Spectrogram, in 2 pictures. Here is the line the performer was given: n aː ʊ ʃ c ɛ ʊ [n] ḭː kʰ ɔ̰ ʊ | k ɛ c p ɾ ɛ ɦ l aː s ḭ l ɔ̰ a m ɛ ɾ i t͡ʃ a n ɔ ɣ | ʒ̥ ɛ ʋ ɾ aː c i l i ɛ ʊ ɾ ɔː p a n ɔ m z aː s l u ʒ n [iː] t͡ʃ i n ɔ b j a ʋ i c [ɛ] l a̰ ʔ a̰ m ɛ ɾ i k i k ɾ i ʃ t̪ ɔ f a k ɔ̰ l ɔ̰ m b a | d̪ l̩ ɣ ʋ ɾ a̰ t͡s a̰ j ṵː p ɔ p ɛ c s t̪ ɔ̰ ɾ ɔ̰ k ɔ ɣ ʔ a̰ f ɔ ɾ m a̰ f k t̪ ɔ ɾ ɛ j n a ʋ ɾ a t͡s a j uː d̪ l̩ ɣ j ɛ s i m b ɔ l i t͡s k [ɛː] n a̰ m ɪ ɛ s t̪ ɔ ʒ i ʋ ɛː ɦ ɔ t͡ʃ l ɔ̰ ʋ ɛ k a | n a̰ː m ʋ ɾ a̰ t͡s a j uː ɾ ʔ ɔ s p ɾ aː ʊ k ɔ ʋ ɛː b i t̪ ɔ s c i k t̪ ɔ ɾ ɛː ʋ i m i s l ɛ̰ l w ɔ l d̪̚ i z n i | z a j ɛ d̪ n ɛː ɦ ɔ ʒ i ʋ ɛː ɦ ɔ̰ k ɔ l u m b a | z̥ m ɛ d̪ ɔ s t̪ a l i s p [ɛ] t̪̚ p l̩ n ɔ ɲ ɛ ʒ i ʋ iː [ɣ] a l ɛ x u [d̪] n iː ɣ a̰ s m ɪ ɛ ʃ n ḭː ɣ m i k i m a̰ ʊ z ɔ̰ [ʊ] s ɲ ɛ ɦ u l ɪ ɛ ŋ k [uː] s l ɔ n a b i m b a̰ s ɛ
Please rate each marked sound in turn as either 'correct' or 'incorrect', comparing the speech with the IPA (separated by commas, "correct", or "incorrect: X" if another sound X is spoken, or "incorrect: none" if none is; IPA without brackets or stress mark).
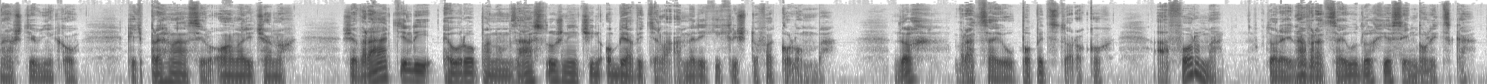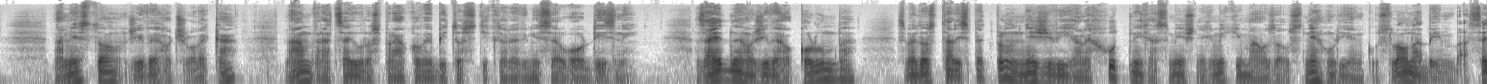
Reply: incorrect: ɲ, correct, correct, incorrect: aː, correct, correct, incorrect: t̪, correct, incorrect: u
